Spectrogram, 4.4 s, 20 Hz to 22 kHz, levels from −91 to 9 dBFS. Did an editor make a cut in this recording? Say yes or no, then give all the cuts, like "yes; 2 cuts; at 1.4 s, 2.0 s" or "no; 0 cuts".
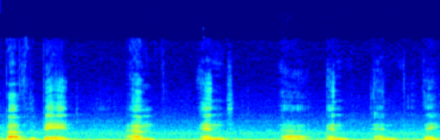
no; 0 cuts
